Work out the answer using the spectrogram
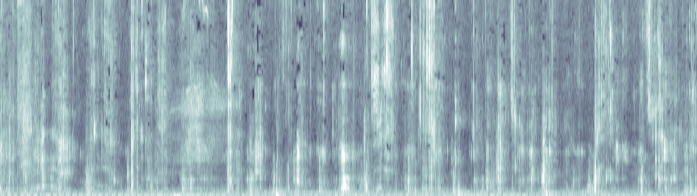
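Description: A person chewing a mouthful of pepperoni pizza close to the microphone: a run of many short crunching and wet mouth clicks, several a second.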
